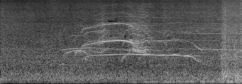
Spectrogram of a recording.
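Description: Riders scream on a roller coaster.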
